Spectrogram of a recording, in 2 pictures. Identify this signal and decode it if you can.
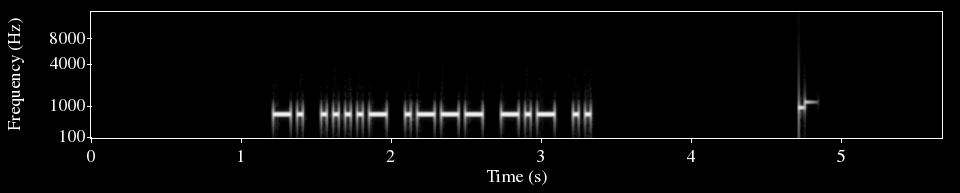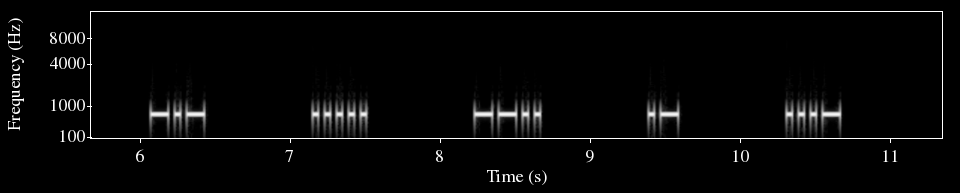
Morse code, heard as a keyed tone, about 30 wpm, spaced as for 15 wpm, 700 Hz. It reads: N4JKI K5ZAV
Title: USA Call Signs - 5 Characters - 6x Character Spacing - 30wpm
